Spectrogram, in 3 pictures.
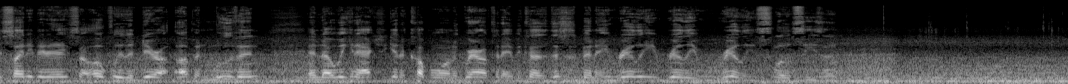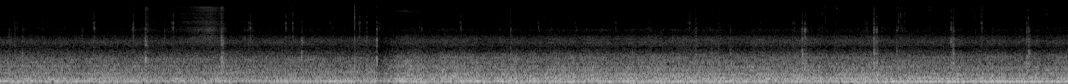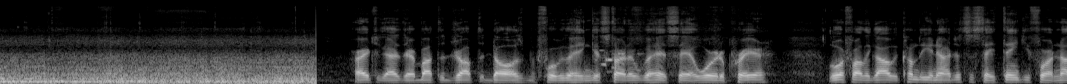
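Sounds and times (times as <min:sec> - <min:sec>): engine noise inside vehicle: 0:00.0 - 0:24.6
tyre road noise: 0:00.0 - 0:24.6.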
